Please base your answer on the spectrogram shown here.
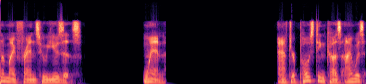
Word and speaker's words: Nguyen: She took care of any awkwardness by introducing herself first and said it's pronounced when.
